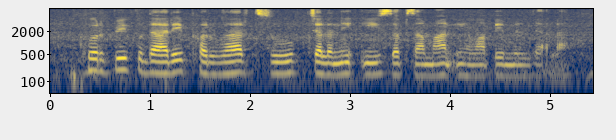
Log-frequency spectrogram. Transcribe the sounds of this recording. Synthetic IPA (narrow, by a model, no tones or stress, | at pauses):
kʰʊɾpikʊd̪aːɾipʰəɾuːaːɾsuːpt͡ʃəlneʔiːsəbsaːmaːnjɐʋãːpemɪld͡ʒa̰ːla̰ː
